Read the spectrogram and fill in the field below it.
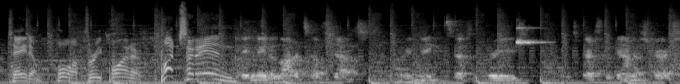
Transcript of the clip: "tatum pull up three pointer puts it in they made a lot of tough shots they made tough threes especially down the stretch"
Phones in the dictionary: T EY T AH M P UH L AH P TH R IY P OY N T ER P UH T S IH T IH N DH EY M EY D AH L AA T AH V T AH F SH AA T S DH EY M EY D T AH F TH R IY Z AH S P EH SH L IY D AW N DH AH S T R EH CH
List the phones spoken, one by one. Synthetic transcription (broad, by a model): T EY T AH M P UH L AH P TH R IY P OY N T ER P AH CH IH T IH N DH EY M EY D AH L AA T AH V T AH F S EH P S DH EY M EY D S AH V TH R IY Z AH S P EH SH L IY D AW N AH S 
